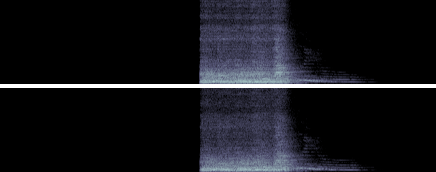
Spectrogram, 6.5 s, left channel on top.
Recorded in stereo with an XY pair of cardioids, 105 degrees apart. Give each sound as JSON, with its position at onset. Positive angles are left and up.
{"t": 3.0, "sound": "a sliding door", "azimuth_deg": 60, "distance_m": 1.5}
{"t": 4.4, "sound": "a child speaking", "azimuth_deg": -65, "distance_m": 2.0}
